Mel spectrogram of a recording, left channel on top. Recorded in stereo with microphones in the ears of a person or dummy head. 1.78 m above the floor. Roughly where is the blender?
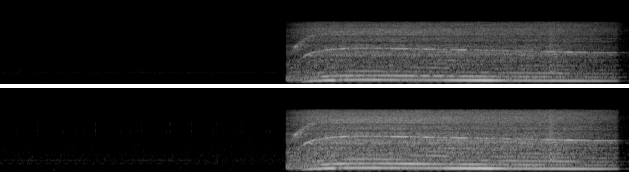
Right.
